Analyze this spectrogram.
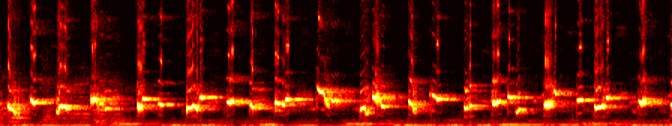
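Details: Yellow-vented bulbul singing vigorously in the long 'ropel' style, meant to provoke other bulbuls into replying: a continuous chattering run of short liquid whistles rising and falling, about two or three notes per second, with faint low hum beneath.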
